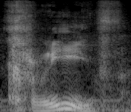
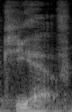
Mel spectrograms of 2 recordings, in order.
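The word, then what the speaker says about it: Kyiv: spelling the ukraine's pronunciation the ukrainian spelling and pronunciation is krief so that's why you'll hear people at least saying instead of kiev kiev is a nod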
